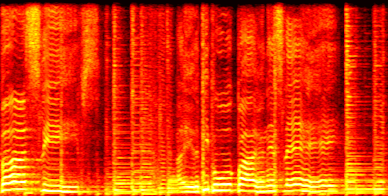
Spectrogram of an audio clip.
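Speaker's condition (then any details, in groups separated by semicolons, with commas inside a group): No condition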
